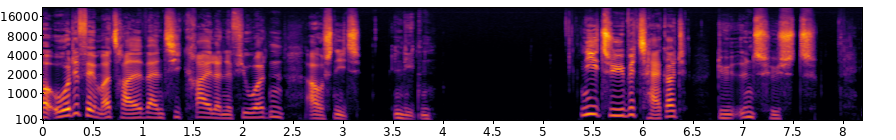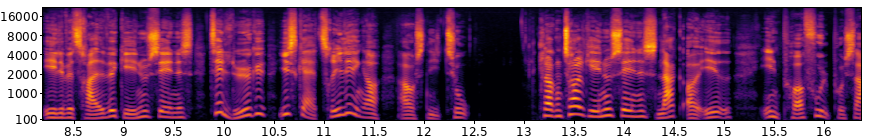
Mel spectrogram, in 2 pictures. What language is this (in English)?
Danish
